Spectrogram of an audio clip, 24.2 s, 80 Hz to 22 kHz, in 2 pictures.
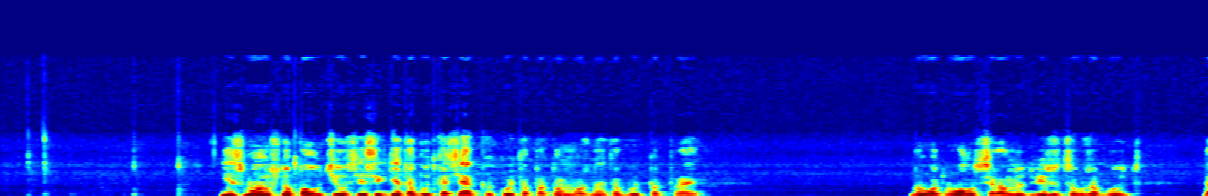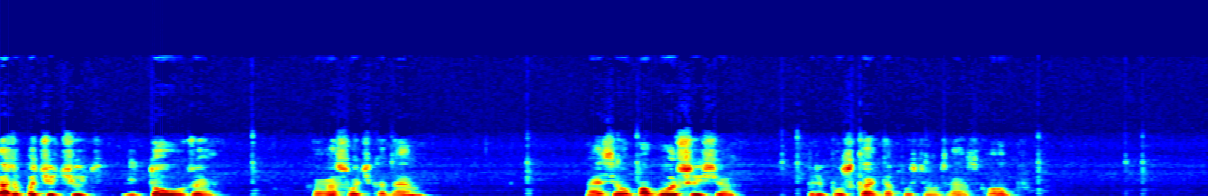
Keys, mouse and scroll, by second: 0.6 click, 1.5 middle click, 2.6 middle click, 4.2-15.1 drag, 16.3-17.6 drag, 18.5 click, 20.1 click, 21.4-22.7 drag, 23.6 click.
